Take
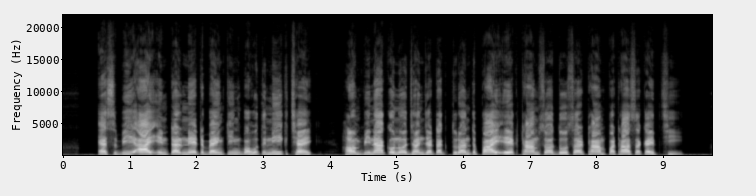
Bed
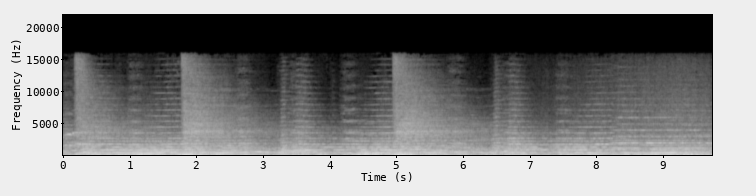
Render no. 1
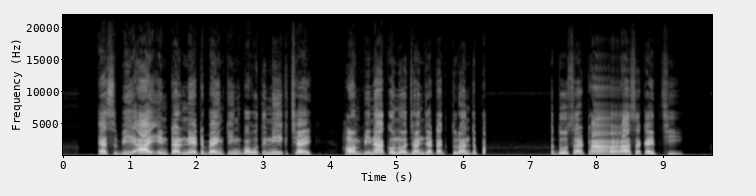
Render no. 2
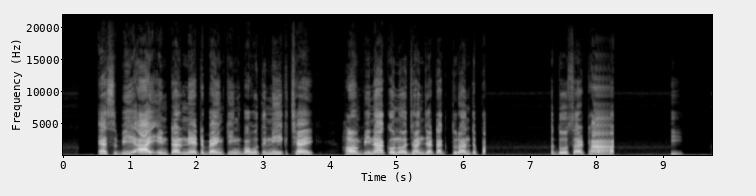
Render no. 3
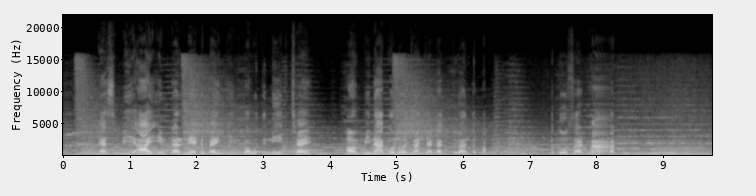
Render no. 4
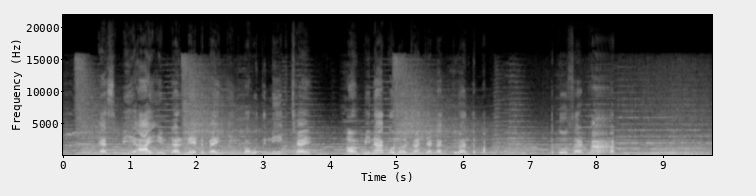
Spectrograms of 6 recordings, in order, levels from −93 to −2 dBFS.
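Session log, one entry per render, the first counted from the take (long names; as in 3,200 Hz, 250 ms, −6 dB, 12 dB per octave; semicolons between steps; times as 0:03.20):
0:06.33–0:07.33: fill with room tone; 0:07.97–0:08.45: flutter between parallel walls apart 10 metres, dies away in 0.99 s
0:03.51–0:04.42: double-tracking delay 29 ms −6.5 dB; 0:08.26–0:09.13: fill with room tone
mix in bed −11.5 dB
level +2.5 dB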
